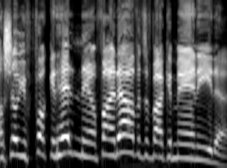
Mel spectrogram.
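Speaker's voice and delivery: put-on very high, loud male Boston accent. Describing a favorite scene, quoting a guy who suddenly changes: talking like a Boston guy. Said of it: "he starts talking like he's a fucking Boston guy".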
